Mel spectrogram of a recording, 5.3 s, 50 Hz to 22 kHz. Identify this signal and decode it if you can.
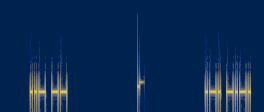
Morse code, heard as a keyed tone, about 28 wpm, 700 Hz. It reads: UM RC
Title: Top Two Letter Combinations in Words 28wpm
